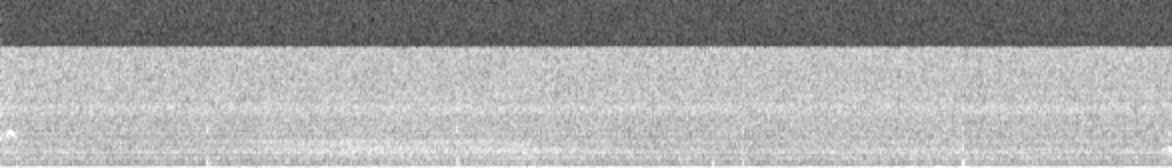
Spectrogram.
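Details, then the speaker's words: Single Western Digital UltraStar enterprise hard drive, recorded at one metre: quiet, steady low hum from spinning platters with faint occasional ticks and spikes; normal drive noise. "that background noise of that spinning is always going to be noticeable and on these larger drives with more platters and more activity and the arm and the actuator and stuff reading from the drives a lot that is where these drives make a lot more noise"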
